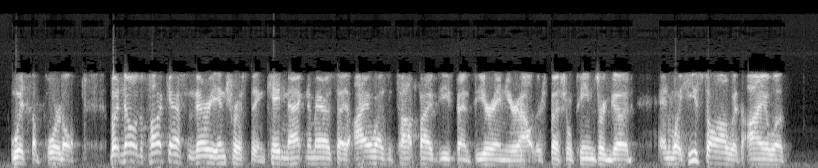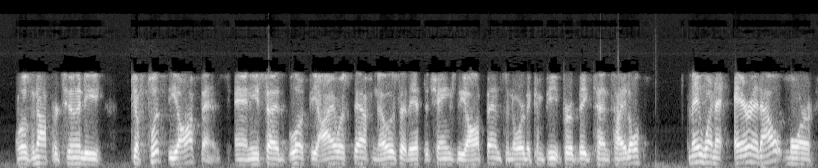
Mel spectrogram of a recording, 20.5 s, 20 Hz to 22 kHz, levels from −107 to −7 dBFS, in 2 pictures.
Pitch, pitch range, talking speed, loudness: 125 Hz, 120-140 Hz, 210 wpm, -17 LUFS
